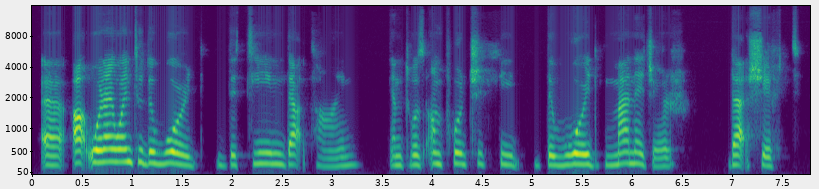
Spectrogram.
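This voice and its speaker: Egyptian woman telling a story haltingly. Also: medium pitch, clean tone, no room sound. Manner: halting, frequent restarts and fillers. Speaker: podcast guest. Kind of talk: casual interview chat.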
